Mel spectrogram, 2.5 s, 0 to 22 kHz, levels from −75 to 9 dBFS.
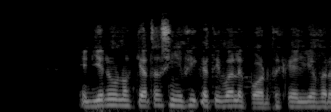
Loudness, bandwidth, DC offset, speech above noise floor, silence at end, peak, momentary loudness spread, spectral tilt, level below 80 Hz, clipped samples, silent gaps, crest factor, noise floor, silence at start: -33 LUFS; 13.5 kHz; under 0.1%; 45 dB; 0 s; -12 dBFS; 11 LU; -2.5 dB/octave; -72 dBFS; under 0.1%; none; 24 dB; -80 dBFS; 0.6 s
